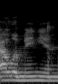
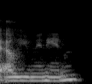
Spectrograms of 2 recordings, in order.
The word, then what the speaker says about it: aluminium: So well, one there, you've got aluminium is used in, and you say aluminum. Is that how Americans pronounce it? Aluminum. Yeah, we say aluminium.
